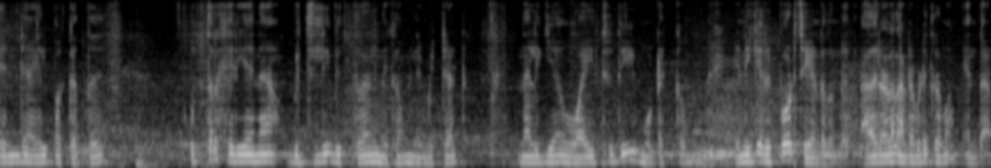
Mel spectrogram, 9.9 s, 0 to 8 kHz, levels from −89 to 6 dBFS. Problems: none marked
